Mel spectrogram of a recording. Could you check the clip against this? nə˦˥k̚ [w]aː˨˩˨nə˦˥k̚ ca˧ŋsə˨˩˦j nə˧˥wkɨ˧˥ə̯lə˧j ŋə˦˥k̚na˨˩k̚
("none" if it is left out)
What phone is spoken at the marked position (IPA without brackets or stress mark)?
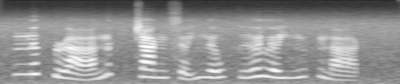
ɹ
